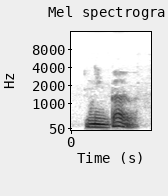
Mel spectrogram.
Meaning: A port city, prefecture-level city, and subprovincial city in eastern Zhejiang, China
- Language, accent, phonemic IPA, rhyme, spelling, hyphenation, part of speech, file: English, Southern England, /nɪŋˈbəʊ/, -əʊ, Ningbo, Ning‧bo, proper noun, LL-Q1860 (eng)-Ningbo.wav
